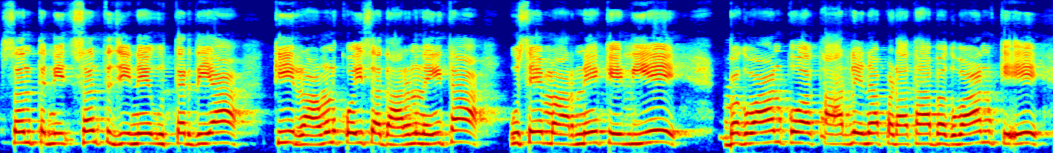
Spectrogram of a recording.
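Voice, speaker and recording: A woman who tells religious tales shares a devotional story slowly, with a humble, earnest manner. A sore throat leaves her voice hoarse. Her pitch is slightly high yet nearly flat, so the telling stays even and steady.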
